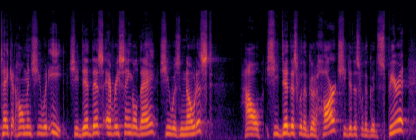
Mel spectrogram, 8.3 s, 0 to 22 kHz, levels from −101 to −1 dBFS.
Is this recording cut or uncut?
cut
